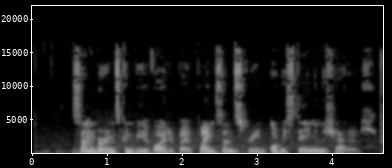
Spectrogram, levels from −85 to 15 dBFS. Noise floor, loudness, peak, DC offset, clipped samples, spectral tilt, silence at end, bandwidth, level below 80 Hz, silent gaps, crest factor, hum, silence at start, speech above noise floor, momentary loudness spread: -52 dBFS; -17 LUFS; 0 dBFS; under 0.1%; under 0.1%; -3 dB/octave; 0 s; 17 kHz; -60 dBFS; none; 18 dB; none; 0.55 s; 35 dB; 12 LU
